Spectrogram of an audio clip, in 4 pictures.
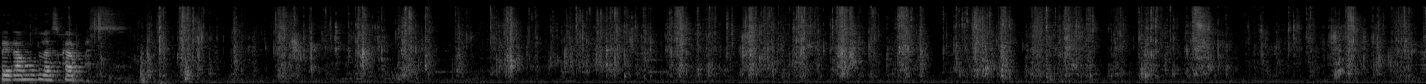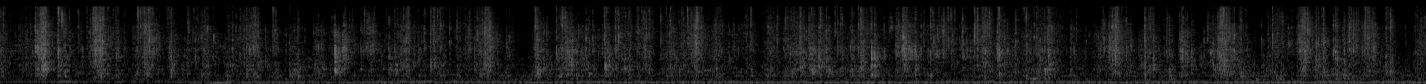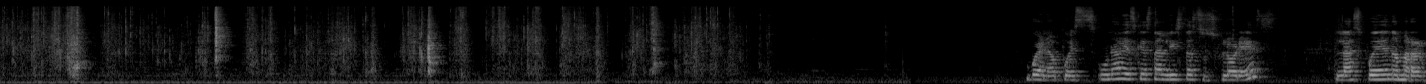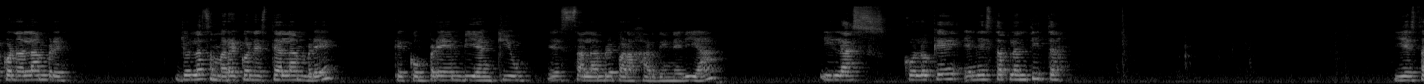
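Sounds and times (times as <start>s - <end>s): plastic bag crinkling: 0.3s - 36.3s.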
